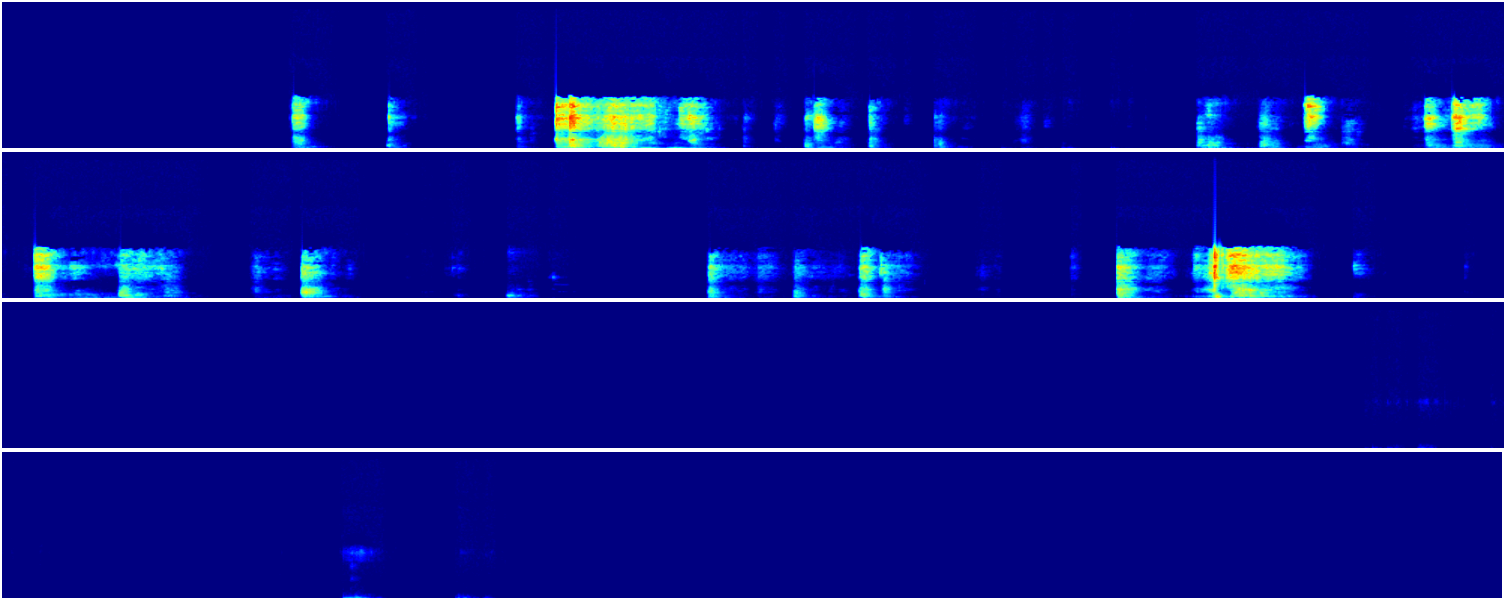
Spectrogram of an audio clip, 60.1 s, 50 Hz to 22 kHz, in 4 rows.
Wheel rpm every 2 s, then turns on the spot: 0, 0, 0, 0, 0, 0, 0, 0, 0, 0, 0, 0, 0, 0, 0, 0, 0, 0, 0, 0, 0, 0, 0, 0, 0, 0, 0, 0, 0, 0.
none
